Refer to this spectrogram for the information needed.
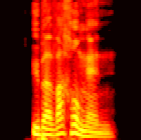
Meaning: plural of Überwachung
- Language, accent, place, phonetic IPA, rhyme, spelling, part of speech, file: German, Germany, Berlin, [yːbɐˈvaxʊŋən], -axʊŋən, Überwachungen, noun, De-Überwachungen.ogg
